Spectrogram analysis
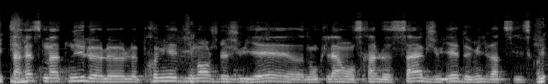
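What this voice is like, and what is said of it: Light Belgian French accent. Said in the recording (French): “tu as un léger accent belge”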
